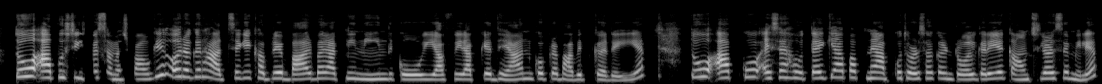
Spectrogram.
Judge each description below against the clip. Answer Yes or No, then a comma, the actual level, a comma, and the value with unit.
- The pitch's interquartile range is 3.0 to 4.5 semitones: Yes, average, 4.1 semitones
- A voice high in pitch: Yes, very high, 265 Hz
